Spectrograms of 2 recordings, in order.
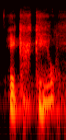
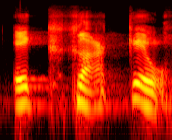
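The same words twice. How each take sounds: First: Ekakeo, softer, ending on a questioning rise; unsure retry. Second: Ekakeo, slow and loud, each syllable drawn out; careful Greek word. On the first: Pastor retries Ekakeo doubtfully, shrugging to the congregation. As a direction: try Ekakeo again quietly, unsure. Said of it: "¿Quién sabe?". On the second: Pastor carefully tries the Greek word Ekakeo for the church. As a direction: sound out Ekakeo slowly, syllable by syllable. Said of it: "si la pronuncio mal". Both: Shown as a demonstration.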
